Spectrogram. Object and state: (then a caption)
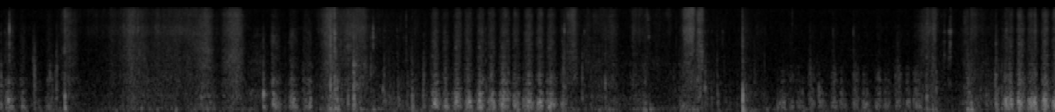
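Pen scratching on cardboard. The tip of a ballpoint pen scratches and scribbles across the surface of a large, hollow, brown corrugated cardboard box. It makes quick, uneven bursts of dry, raspy scraping with bright high hiss and a hollow papery body. Short strokes alternate with longer continuous scribbles, and a few sharper taps stand out.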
